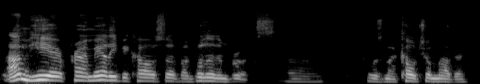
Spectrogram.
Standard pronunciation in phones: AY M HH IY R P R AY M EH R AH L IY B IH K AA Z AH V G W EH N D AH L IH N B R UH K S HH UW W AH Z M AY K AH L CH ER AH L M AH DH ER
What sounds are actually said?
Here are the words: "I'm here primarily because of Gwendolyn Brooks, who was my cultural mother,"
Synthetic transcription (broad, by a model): AY M HH IY R P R AY M EH R L IY B IH K AA Z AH V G W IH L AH N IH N B R UH K S HH UW W AH Z M AY K AH L CH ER L M AH DH ER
